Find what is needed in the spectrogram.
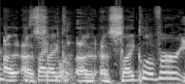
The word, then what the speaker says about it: Acyclovir: Acyclovir, yeah.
